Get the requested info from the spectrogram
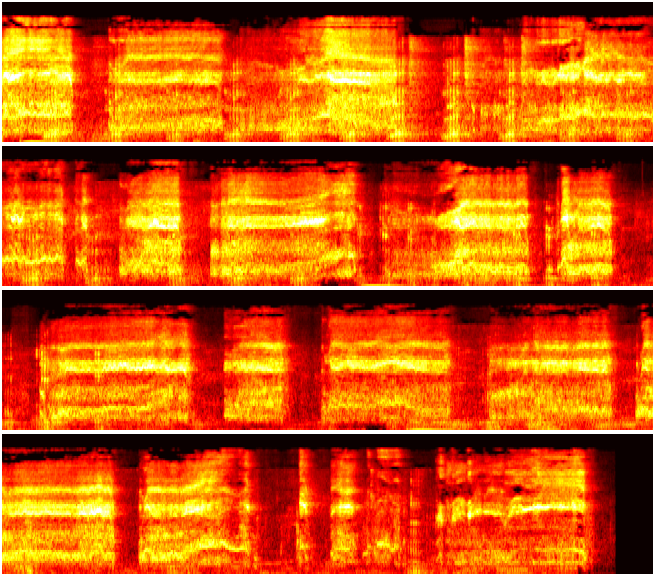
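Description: Pigs squealing over and over: a string of high-pitched squeals, each about a second long, with brief breaks between them.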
